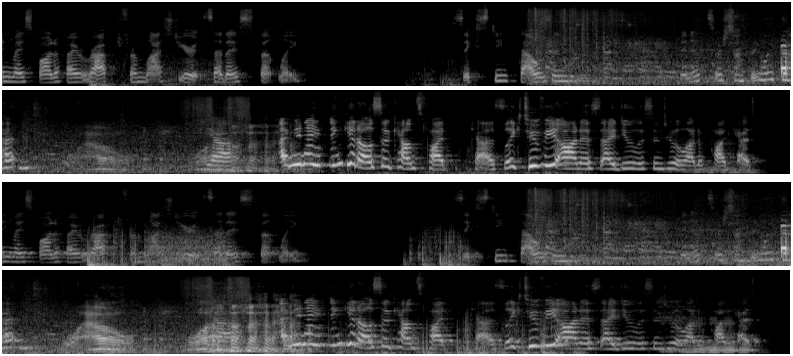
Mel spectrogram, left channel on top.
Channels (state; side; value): normal; both; correlation 0.83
